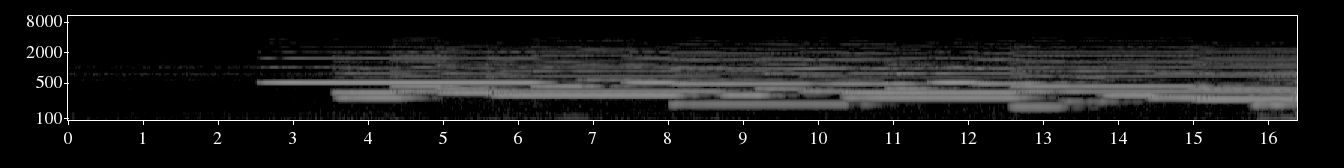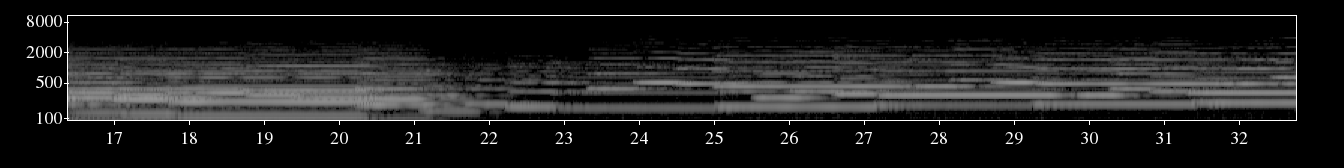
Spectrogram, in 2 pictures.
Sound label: Con Moto in C, orgels; Diever; GJ Vogler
